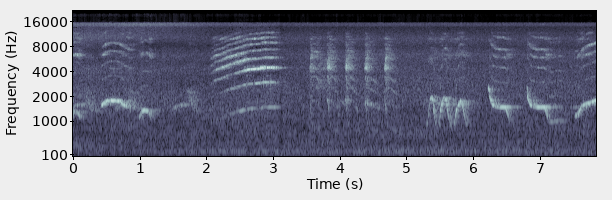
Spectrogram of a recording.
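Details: Male and female Chinese hwamei singing beside a gentle waterfall to draw other hwamei into song. Slurred whistles, a ringing rising run, a series of harsh clicks, then fast zigzag whistled notes.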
